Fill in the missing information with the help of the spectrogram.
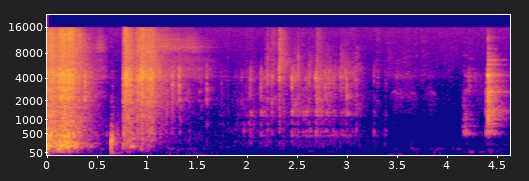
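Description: Kitchen food-prep handling sounds: a loud rustle at the start, then faint crinkling. Near the end come two quick shakes of a salt shaker over a bowl of cream of rice.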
